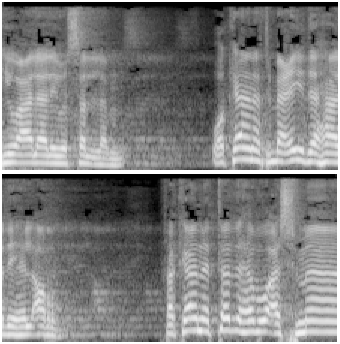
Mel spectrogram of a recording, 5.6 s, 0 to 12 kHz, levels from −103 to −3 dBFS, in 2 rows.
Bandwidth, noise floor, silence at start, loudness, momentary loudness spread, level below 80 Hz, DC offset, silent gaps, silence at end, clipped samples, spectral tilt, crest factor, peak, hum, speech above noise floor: 11 kHz; -44 dBFS; 0 s; -14 LUFS; 12 LU; -40 dBFS; under 0.1%; none; 0 s; under 0.1%; -5 dB/octave; 12 dB; -4 dBFS; none; 30 dB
